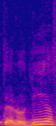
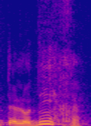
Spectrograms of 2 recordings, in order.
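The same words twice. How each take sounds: First: Said in the usual way. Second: "dije" with a rasping uvular j; uvular Castilian j. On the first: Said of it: "No se dice". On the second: Shown as a demonstration. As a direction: grind the j of "dije" in the throat. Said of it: "La J uvular castellana". ("dije" con jota uvular)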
